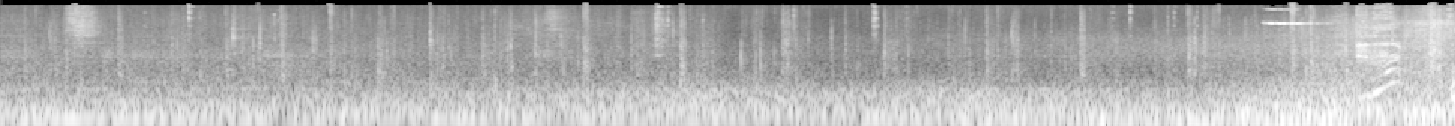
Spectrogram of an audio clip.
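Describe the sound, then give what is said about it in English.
A fire in a deep chasm gives off a deep, continuous roaring rumble that grows stronger and louder toward the end. “What in God's name is that? It's the chasm. There's a fire down there. No one knows how deep. Sometimes it rears up like a dragon. Like the mouth of hell.”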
